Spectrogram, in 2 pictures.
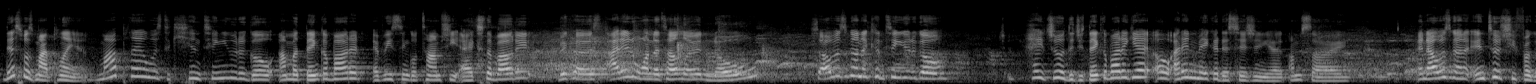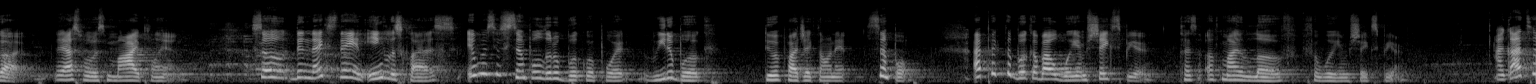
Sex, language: female, English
